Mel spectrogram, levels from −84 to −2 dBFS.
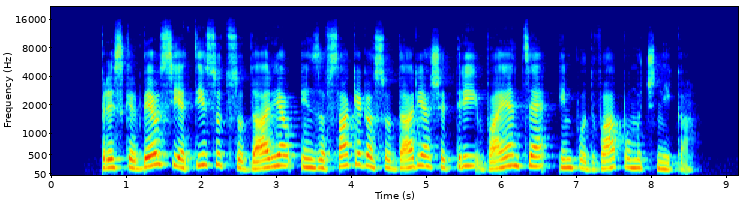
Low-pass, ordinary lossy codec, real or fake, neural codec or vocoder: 19.8 kHz; none; real; none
